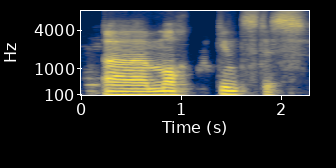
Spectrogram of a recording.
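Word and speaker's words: Mohkínstsis: write that on the screen too. For actually, I should write that so it's clear. Mohkinstis. I am from Calgary. That's how you say it.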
